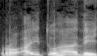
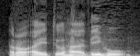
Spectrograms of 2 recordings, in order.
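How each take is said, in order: First: The last word ends with an 'i' vowel. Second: The last word ends with a 'u' vowel. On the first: The speaker calls it right. "mansub, ra'aitu hadhihi" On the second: The speaker calls it wrong. "Jangan kita baca ... salah"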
